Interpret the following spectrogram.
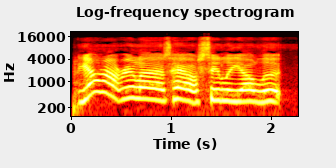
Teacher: a way of speaking slowly and stretching out vowel sounds often associated with southern US English.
